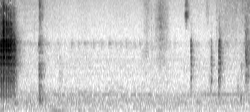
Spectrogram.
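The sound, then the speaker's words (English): Dice rattle onto a hard tabletop, rolled for a survival check in a Dungeons and Dragons game. A sharp initial clatter is followed by a few scattered light clicks as they settle. The sound is fairly quiet, with no voices. “I'd like all four of you to roll me a survival check with advantage.”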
